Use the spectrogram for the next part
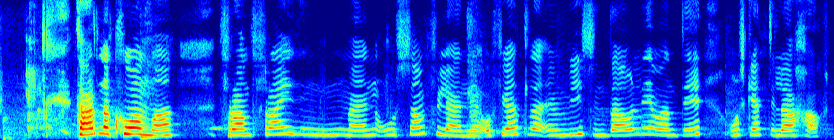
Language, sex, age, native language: Icelandic, female, 18-19, Icelandic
